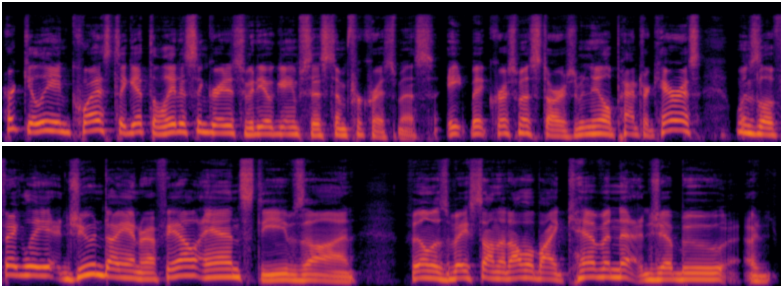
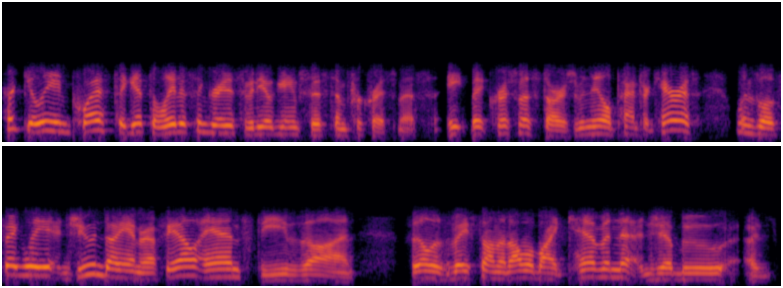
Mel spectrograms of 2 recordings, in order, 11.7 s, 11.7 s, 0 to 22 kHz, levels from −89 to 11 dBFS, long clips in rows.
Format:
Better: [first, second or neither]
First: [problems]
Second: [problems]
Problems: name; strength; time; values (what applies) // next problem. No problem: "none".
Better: first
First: none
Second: phone-call audio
